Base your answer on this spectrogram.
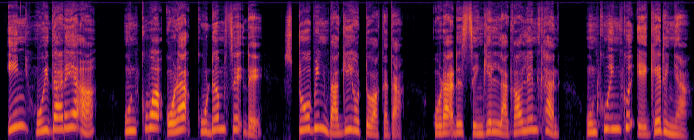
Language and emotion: Santali, fearful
